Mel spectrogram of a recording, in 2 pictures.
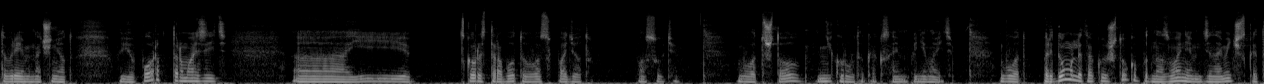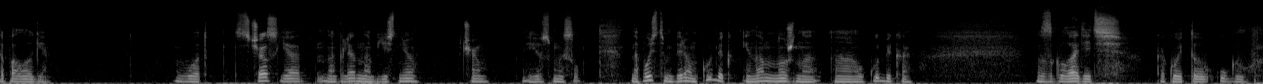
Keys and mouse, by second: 12.1-13.9 drag, 15.6 shift+c, 16.4 shift+a.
